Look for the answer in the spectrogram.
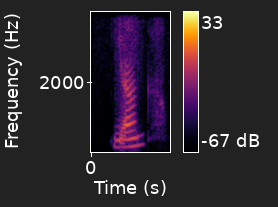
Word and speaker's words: Young: Audrey, A-U-D-R-E-Y. – Okay, and your last name? – Young. – Can you spell it for me? – Y-O-U-N-G.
